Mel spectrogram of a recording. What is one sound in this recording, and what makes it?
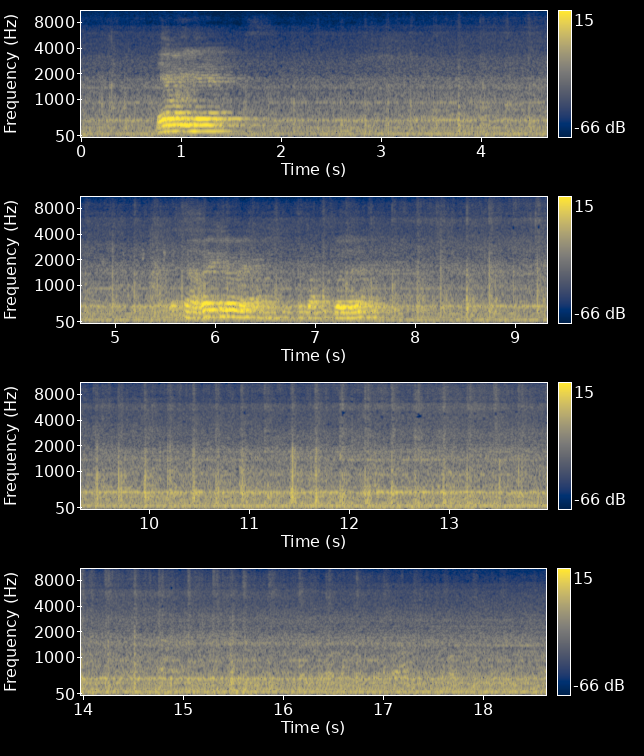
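A trotting horse's hooves beat on a dirt track.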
